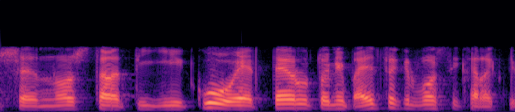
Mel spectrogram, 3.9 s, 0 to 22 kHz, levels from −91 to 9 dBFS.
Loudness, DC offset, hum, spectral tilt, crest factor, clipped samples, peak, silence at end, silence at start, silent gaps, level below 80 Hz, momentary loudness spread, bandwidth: -23 LUFS; under 0.1%; none; -9 dB/octave; 18 dB; under 0.1%; -6 dBFS; 0 s; 0 s; none; -84 dBFS; 10 LU; 4.1 kHz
